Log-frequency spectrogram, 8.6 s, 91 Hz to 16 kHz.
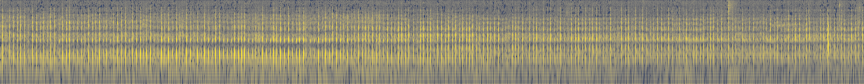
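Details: HP Envy m7 laptop speakers, out of warranty: dense steady distorted crackling and popping whenever any audio or video plays, even muted, stopping when playback stops; driver rollbacks and OS reinstall did not fix it.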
